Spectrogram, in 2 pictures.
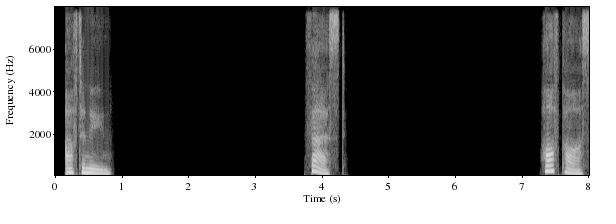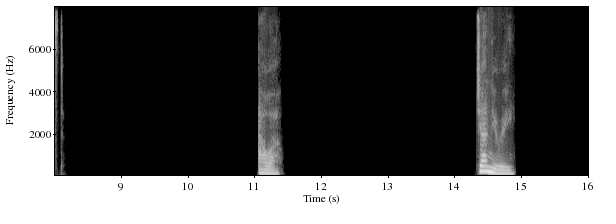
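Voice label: British; time dates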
